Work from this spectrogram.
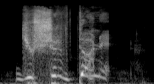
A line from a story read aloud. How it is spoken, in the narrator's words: Mitch joins in from across the fire pit and basically whisper yells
